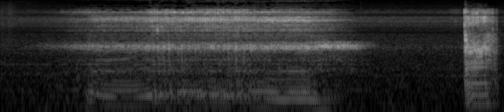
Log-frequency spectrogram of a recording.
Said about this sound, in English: There's more snoring. Okay, there's more snoring.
